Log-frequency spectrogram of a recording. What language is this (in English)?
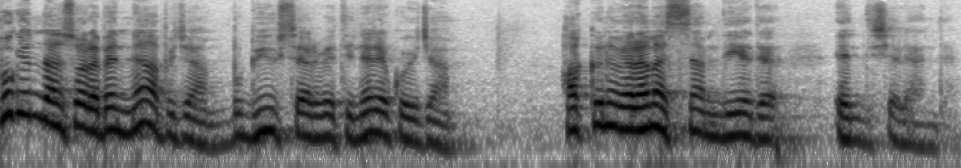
Turkish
